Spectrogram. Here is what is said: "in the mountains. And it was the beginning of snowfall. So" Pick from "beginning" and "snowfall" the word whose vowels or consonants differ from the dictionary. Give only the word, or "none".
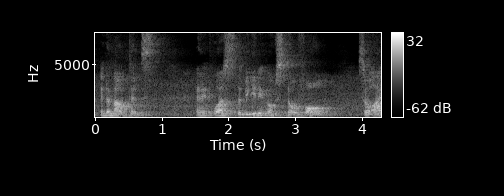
none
